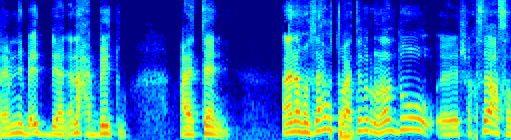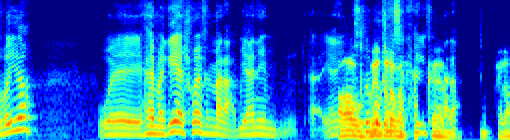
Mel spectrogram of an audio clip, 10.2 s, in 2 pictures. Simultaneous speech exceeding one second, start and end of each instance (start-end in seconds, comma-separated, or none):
8.5-9.7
